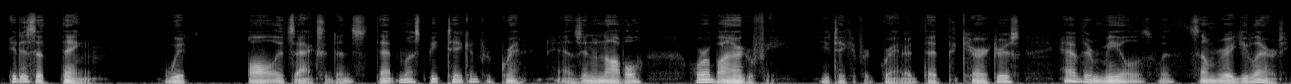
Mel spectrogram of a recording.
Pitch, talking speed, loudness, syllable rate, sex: 95 Hz, 165 wpm, -22 LUFS, 5.0 syllables/s, male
